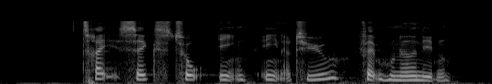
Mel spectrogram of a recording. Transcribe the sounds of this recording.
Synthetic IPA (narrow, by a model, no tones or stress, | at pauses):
t͡sʰʁɛ̰ːseɡ̥st͡sʰo̝̰ːe̝̰ːne̝̰nʔɒ̽t͡sʰyːʊəfem̰ɦunɐð̞ˠɒne̝d̥n̩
